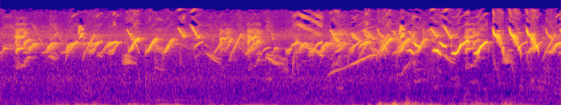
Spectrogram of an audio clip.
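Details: Rusty-collared seedeaters in a dense chorus of overlapping song, a 'baderna' meant to warm up a caged bird and build its singing and stamina; rapid, sharp, slurred high chirps and buzzy trills, with low rumbling noise beneath.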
